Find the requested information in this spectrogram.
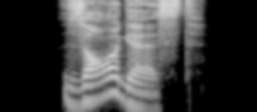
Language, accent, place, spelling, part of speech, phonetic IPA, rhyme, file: German, Germany, Berlin, sorgest, verb, [ˈzɔʁɡəst], -ɔʁɡəst, De-sorgest.ogg
- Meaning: second-person singular subjunctive I of sorgen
